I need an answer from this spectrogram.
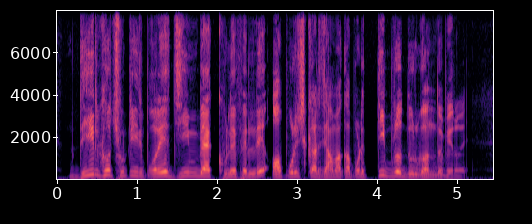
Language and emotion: Bengali, disgusted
